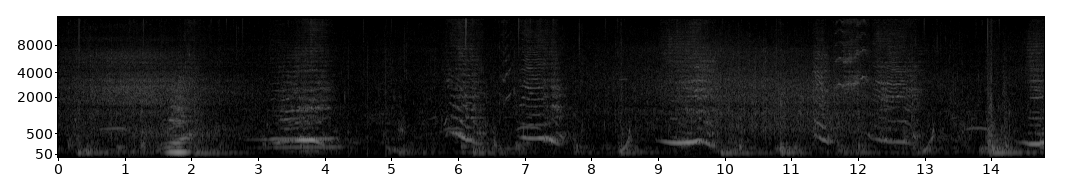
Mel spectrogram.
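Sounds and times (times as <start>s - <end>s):
steady ocean hiss recorded with a DPA hydrophone: 0.0s - 4.3s, 8.9s - 13.7s, 14.4s - 14.7s
humpback whale calls underwater off Saint-Paul, Réunion: 0.9s - 2.2s, 3.0s - 4.4s, 5.8s - 7.8s, 9.0s - 10.1s, 11.3s - 14.7s.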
